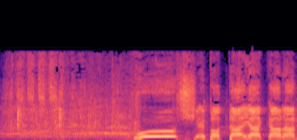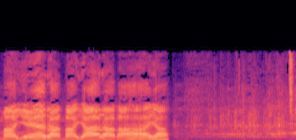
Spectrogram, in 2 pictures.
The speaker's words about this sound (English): Come on, somebody stomp your feet. Make a Holy Ghost roar. Clap your hands.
